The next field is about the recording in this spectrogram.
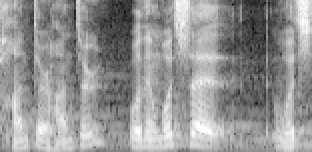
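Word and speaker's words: Hunter × Hunter: I I've been calling it Hunter X Hunter for years, man. It's pronounced Hunter Hunter.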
